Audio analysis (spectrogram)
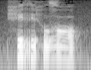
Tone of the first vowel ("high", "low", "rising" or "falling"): low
